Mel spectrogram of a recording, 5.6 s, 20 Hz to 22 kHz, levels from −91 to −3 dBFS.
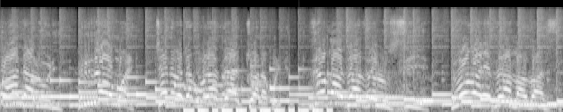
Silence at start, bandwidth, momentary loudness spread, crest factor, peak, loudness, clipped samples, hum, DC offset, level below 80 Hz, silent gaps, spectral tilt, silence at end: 0 s; 16 kHz; 2 LU; 8 dB; 0 dBFS; -8 LUFS; under 0.1%; none; 0.3%; -30 dBFS; none; -5 dB/octave; 0 s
